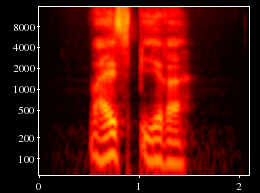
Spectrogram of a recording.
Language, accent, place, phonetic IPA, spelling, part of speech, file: German, Germany, Berlin, [ˈvaɪ̯sˌbiːʁə], Weißbiere, noun, De-Weißbiere.ogg
- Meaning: nominative/accusative/genitive plural of Weißbier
